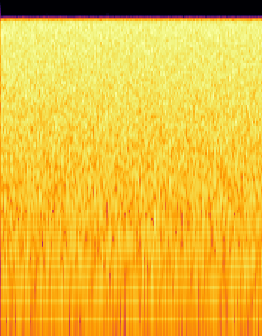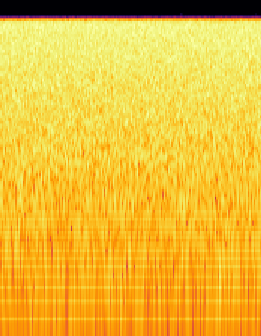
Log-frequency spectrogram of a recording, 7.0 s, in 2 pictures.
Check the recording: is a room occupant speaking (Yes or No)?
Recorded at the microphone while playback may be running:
No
